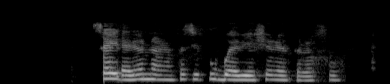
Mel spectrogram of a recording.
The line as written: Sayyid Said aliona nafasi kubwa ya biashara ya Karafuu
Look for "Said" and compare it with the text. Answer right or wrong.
wrong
